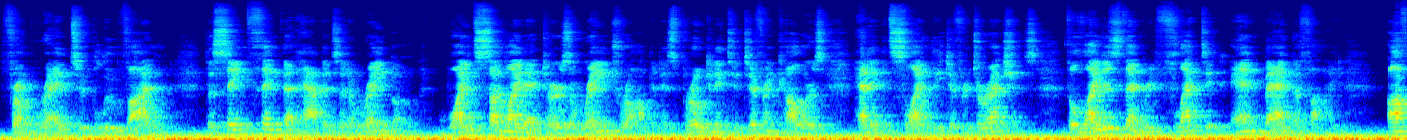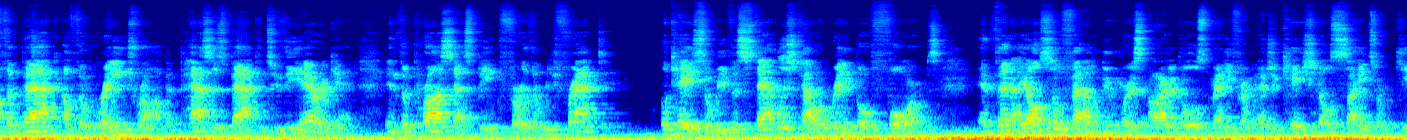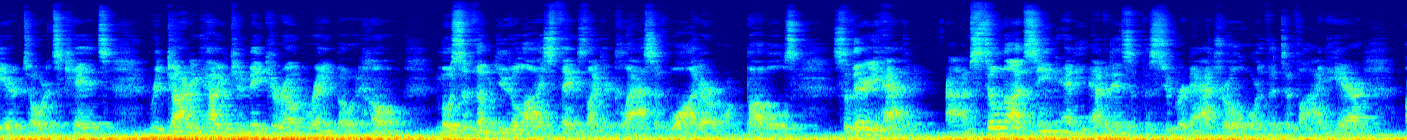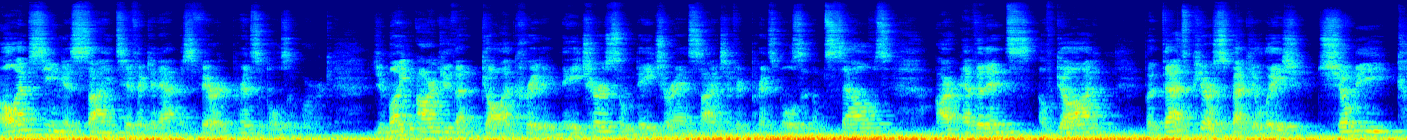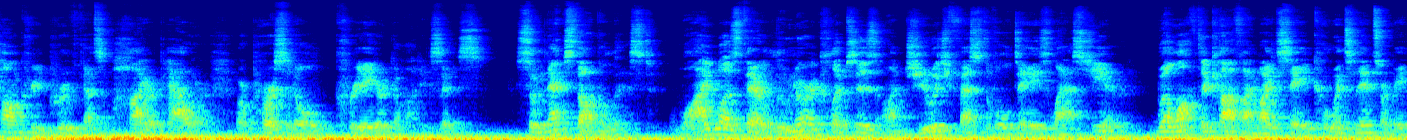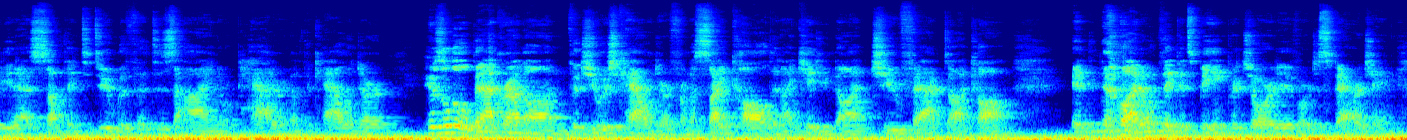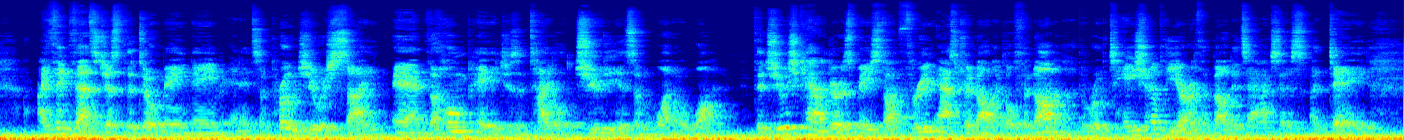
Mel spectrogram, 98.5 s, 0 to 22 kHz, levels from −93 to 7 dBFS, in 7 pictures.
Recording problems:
off-mic speech; far
room echo; slight; dies away in 0.5 s
low rumble; noticeable; throughout; 15 dB below the speech

